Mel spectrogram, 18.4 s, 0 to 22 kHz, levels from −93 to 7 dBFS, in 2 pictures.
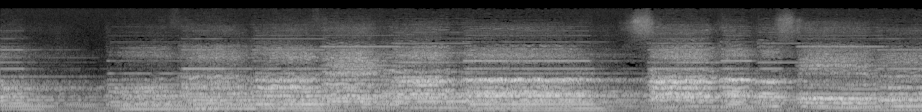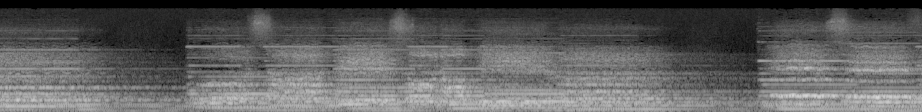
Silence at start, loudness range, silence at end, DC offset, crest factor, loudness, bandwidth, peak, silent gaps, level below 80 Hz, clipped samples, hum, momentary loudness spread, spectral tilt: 0 s; 6 LU; 0 s; under 0.1%; 16 dB; -18 LUFS; 16 kHz; -4 dBFS; none; -38 dBFS; under 0.1%; none; 15 LU; -5 dB/octave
